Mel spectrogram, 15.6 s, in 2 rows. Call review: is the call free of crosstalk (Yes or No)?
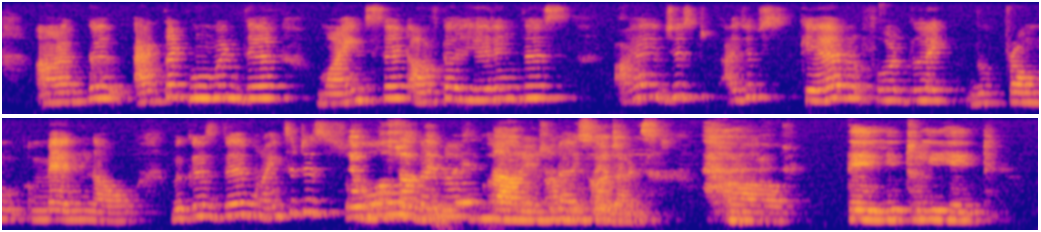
No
